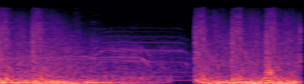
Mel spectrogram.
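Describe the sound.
Pistol gunfire in a video game, a few sharp shots cracking over a busy noise bed, which briefly drops away before a loud burst returns.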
